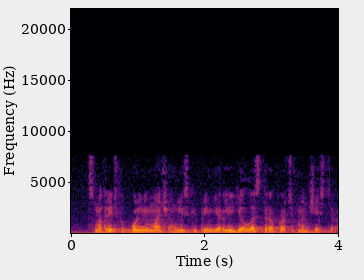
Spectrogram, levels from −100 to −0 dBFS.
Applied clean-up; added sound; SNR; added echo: none; none; none; none.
